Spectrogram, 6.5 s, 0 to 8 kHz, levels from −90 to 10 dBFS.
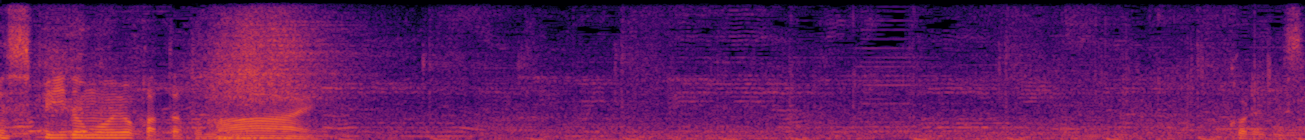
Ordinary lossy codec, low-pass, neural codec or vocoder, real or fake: none; none; none; real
